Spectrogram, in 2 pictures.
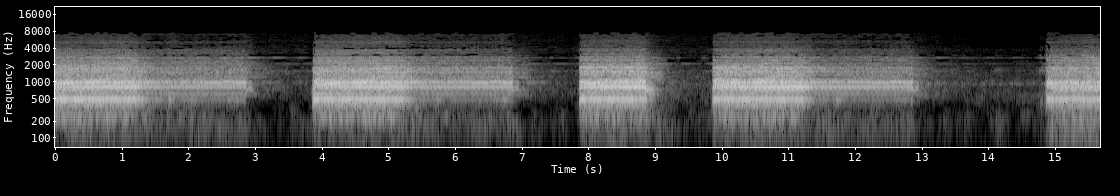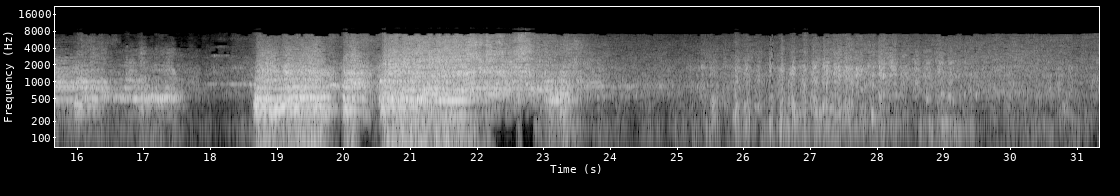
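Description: Railroad crossing wayside horn sounding the long-long-short-long warning pattern in four steady blasts. From about 15 s, the approaching BNSF freight locomotive's own air horn sounds as well, loudest from about 19 to 23 s, and the train then runs through the crossing with a steady rumble and rush of wheels on rails. The locomotive sounds its horn because the wayside horn's confirmation light is dark.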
